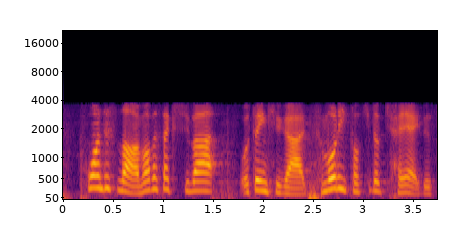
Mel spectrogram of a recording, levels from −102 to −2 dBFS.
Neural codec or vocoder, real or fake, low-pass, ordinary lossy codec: codec, 16 kHz, 0.3 kbps, FocalCodec; fake; 3.6 kHz; none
